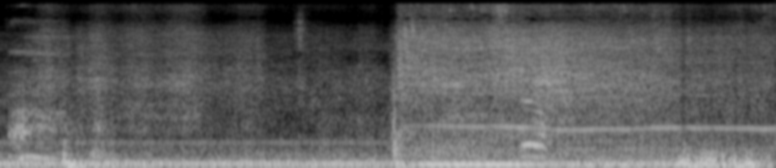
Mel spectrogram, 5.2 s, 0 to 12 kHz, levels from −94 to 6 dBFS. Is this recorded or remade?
recorded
